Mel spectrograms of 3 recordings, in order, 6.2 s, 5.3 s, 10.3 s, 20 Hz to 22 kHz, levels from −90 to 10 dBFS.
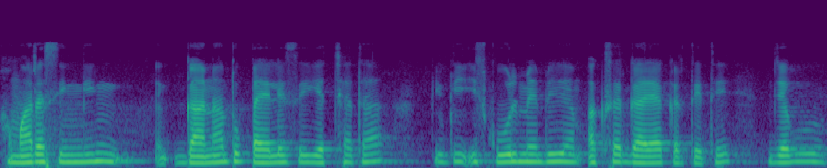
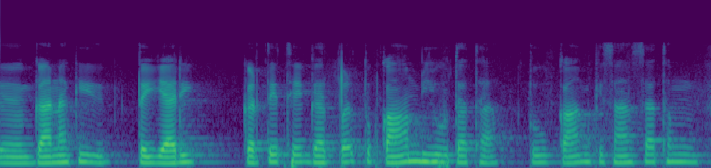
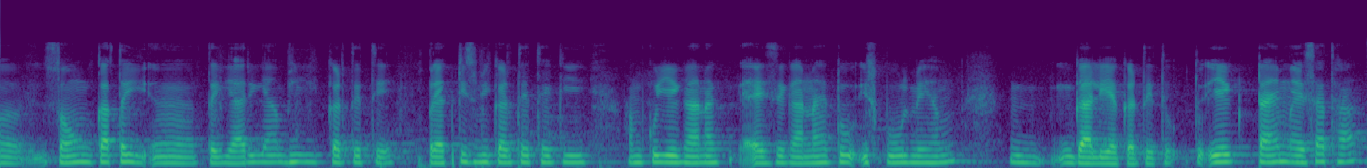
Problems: background sounds at intervals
